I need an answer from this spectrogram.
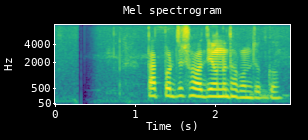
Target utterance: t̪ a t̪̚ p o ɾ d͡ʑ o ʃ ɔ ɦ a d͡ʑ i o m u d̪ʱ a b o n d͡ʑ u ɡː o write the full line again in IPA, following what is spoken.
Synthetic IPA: t̪ a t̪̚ p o ɾ d͡ʑ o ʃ ɔ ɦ a d͡ʑ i o n u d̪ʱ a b o n d͡ʑ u ɡː o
